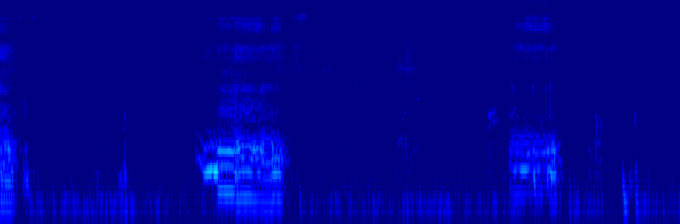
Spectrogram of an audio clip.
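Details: Bulldog sleeping on a couch, snoring: two loud, low rattling snores roughly four seconds apart, separated by quiet breathing.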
